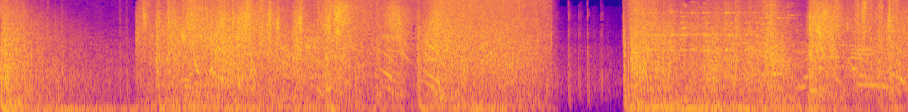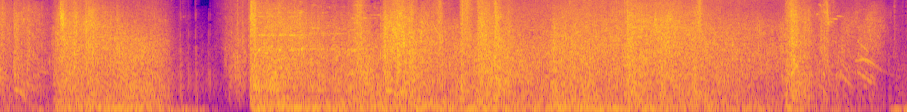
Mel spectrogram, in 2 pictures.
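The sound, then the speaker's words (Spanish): Gunfire rattles through a battle scene in the film Letters from Iwo Jima: dense, loud bursts fill three long blocks, each broken off by a brief silence. “¡Abran fuego! ¡Abran fuego! ¡Fuego!”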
